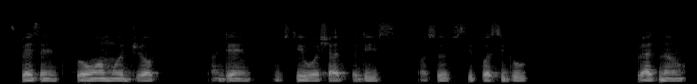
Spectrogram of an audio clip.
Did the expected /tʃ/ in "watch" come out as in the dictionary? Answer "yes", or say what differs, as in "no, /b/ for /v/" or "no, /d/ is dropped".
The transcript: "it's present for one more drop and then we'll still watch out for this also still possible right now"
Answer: no, /ʃ/ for /tʃ/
